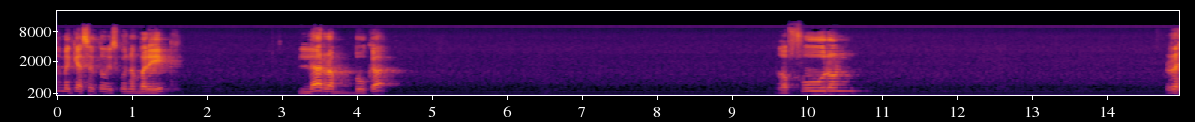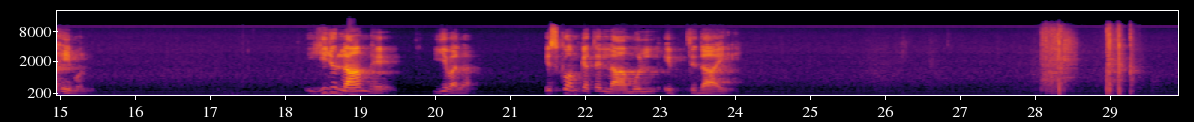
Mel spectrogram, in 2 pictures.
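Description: An elderly man speaks calmly through a lapel microphone, in short phrases with pauses.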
